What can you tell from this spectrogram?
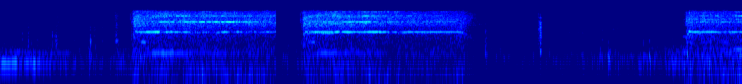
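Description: Makita trim router running with a steady high whine as it cuts into oak plywood along a straightedge guide. It comes in loud stretches of about two seconds, stops for a couple of seconds with a few small clicks, and starts again near the end.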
